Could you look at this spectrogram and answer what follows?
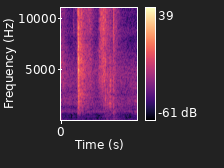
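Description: Tarot cards are shuffled in a few quick, faint riffling bursts, one sharp flick followed by a softer ripple, close by in a quiet room.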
